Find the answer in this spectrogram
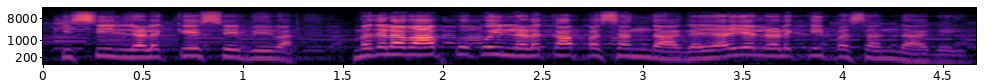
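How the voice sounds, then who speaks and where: A man's voice: very high-pitched, moderate pace, over music. A man preaching a sermon, asking the audience questions and answering them with emphasis.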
